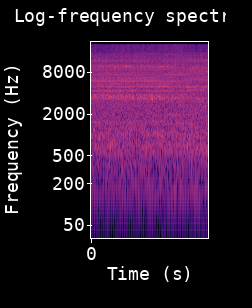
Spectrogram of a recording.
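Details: Ruud first-floor AC condenser after replacing a bad capacitor and the blown-off compressor common wire: steady fan rush over an even hum, no buzzing, clicking or labouring; lines cold and sweating, charge fine; normal running.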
